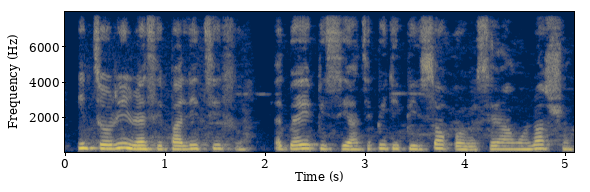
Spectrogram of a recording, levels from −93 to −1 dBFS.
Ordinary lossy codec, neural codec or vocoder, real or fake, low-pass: none; none; real; none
